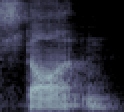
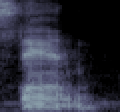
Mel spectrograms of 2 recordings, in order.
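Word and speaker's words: Staunton: was from Stanton Virginia it's spelled like Stanton and that's how we can always tell Yankees they always call it Stanton it's Stanton that's another uh interesting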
